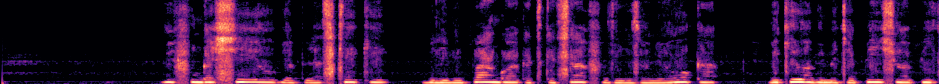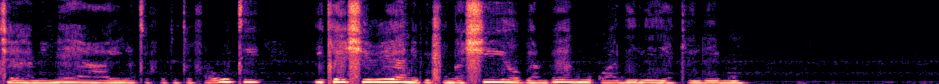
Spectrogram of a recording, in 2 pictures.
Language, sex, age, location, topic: Swahili, female, 18-24, Dar es Salaam, agriculture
